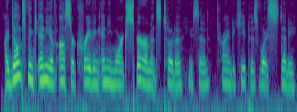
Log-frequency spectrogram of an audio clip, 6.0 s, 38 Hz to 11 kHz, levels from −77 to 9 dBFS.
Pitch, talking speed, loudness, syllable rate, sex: 170 Hz, 200 wpm, -20 LUFS, 5.2 syllables/s, female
